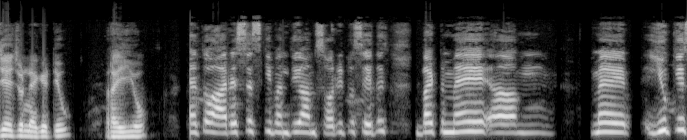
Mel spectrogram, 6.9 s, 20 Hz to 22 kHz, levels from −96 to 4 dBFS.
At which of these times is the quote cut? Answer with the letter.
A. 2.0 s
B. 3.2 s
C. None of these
A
